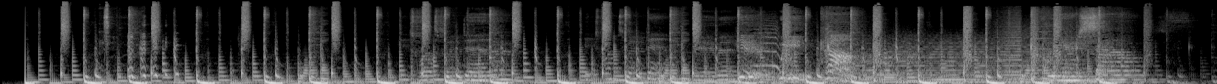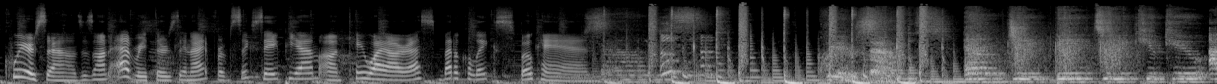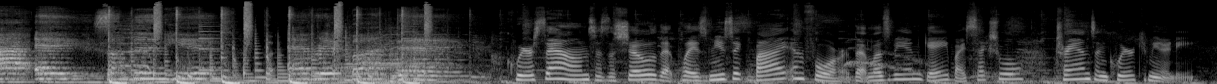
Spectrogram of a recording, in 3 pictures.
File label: promo; Queer Sounds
